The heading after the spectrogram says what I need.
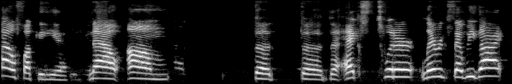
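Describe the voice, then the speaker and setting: A woman's voice: on the high side, takes it slowly, noisy background. A woman co-hosting a casual podcast, blunt and fired up, swearing as she argues her point. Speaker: podcast co-host. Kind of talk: heated casual chat.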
